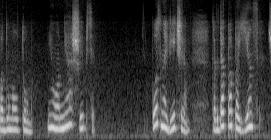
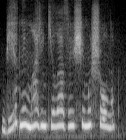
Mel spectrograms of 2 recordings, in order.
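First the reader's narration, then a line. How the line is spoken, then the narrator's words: Mother squirrel exclaiming. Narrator (Russian): воскликнула бельчиха мама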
